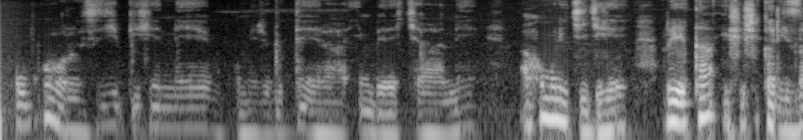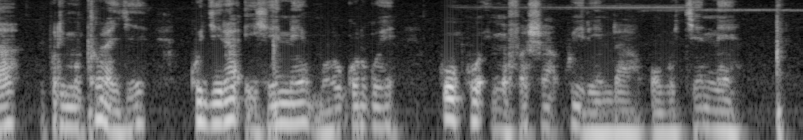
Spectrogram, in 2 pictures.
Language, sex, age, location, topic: Kinyarwanda, female, 18-24, Nyagatare, agriculture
